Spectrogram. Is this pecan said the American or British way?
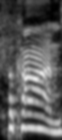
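American. It is said with the American pronunciation.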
